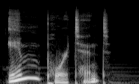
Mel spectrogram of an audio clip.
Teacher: if you said important, stress on the first syllable, it sounds strange, wrong. Native speakers might not understand immediately.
